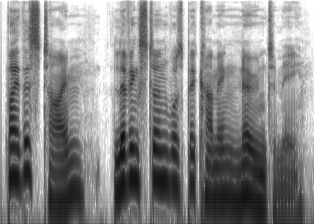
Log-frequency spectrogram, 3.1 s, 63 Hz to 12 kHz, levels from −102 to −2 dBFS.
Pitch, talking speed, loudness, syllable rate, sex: 130 Hz, 170 wpm, -17 LUFS, 5.2 syllables/s, male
